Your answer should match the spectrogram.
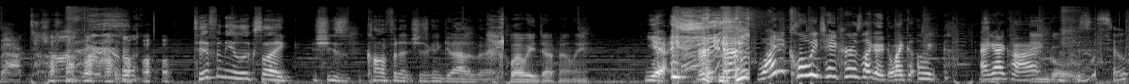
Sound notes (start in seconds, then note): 6.7 laughs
